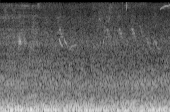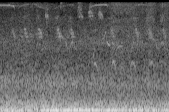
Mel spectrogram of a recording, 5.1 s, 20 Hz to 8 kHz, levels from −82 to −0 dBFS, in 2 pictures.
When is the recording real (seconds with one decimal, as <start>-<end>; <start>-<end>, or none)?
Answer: 0.6-5.1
